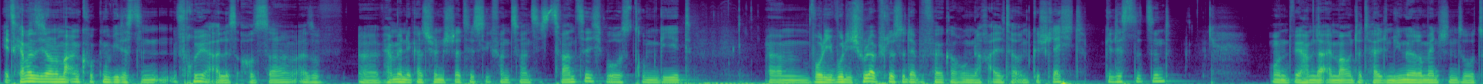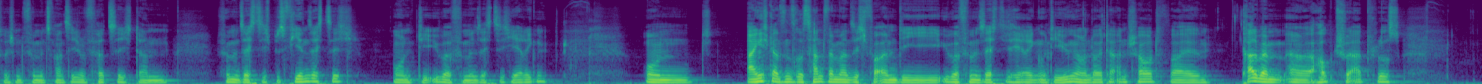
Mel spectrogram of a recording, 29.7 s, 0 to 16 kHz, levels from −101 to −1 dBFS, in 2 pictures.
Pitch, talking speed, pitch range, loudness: 100 Hz, 175 wpm, 95-110 Hz, -26 LUFS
